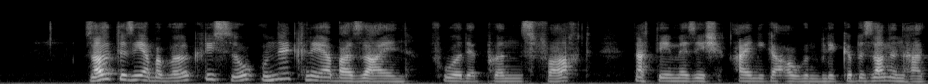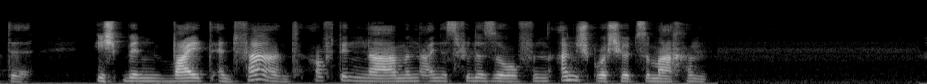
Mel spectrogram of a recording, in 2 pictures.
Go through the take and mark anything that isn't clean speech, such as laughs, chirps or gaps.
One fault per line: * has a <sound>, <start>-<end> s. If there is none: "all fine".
all fine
